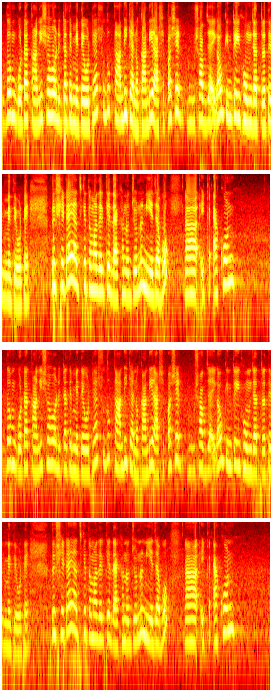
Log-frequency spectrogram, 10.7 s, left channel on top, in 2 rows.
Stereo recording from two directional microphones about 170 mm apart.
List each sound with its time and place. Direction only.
0.2 s speech: 20° left (ahead or behind)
